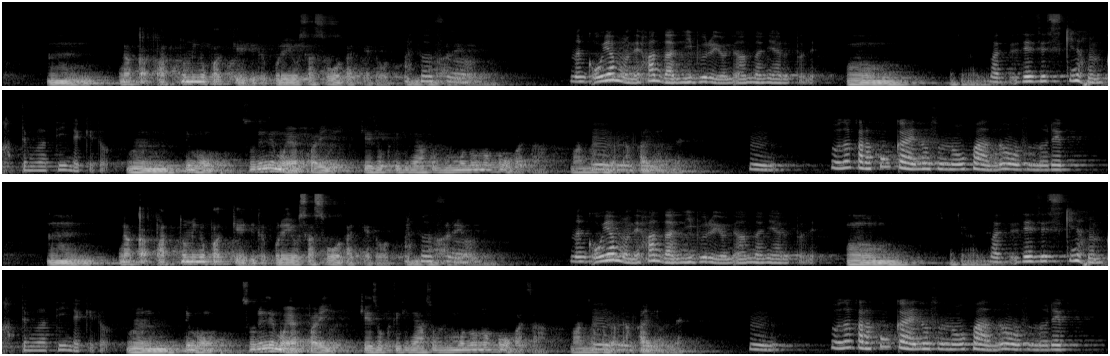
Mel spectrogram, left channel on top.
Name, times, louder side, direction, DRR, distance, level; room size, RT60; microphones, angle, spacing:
voice 1, 0.4-4.9 8.4-9.1 9.6-9.9 12.3-13.2 13.5-17.9, equal, 50° right, 3 dB, 3.2 m, -26 dB
voice 2, 4.0-4.7 5.7-8.1 9.9-12.1 16.9-17.7 18.5-18.8 19.3-21.7, equal, 5° left, 6 dB, 1.0 m, -27 dB
28.0 x 20.5 x 7.0 m, 1.0 s
head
